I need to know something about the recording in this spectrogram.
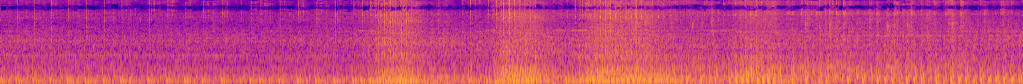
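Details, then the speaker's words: Custom yard go-kart engine with fresh oil, revved in short bursts: clattery rattle rising with speed; owners suspect drive bearings or chain alignment; chain drive noise, cause not confirmed. "They spun it once, and now it's not sounding too good with the chain."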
